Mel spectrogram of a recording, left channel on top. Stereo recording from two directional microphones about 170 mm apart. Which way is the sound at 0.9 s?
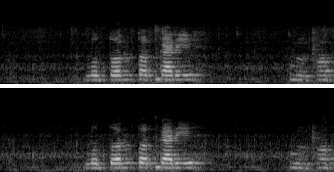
25° right (ahead or behind).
